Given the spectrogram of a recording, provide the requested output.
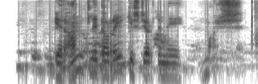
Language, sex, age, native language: Icelandic, male, 18-19, Icelandic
